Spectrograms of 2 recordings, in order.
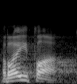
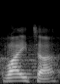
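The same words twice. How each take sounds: First: It is pronounced the Arabic way. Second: It is pronounced like the food's name. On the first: It is a name meaning the last valued item. The speaker calls it right. "in the Arabic language" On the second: It names a food. The speaker calls it wrong. "not Raita, I'm not talking about a food here"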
